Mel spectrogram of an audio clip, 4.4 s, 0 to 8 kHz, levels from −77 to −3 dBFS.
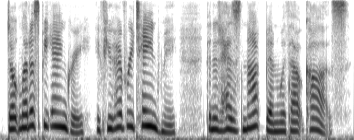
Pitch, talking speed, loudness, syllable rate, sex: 235 Hz, 230 wpm, -16 LUFS, 5.7 syllables/s, female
